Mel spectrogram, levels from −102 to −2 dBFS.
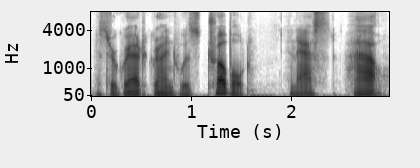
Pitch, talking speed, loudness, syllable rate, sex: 80 Hz, 140 wpm, -22 LUFS, 4.3 syllables/s, male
